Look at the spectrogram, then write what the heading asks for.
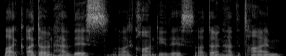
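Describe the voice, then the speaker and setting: A man hosting a podcast in a casual, relaxed way, with a croaky voice and slangy, repetitive phrasing. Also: low-pitched, moderate pace. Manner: relaxed, repeats himself, slangy. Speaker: podcast host. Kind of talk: casual podcast chat answering viewer questions. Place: home studio.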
